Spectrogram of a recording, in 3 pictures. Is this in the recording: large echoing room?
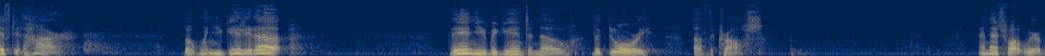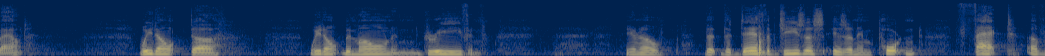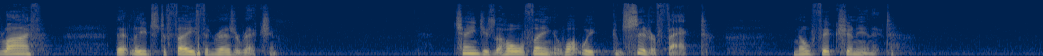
yes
